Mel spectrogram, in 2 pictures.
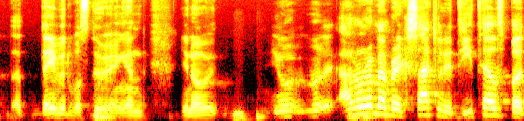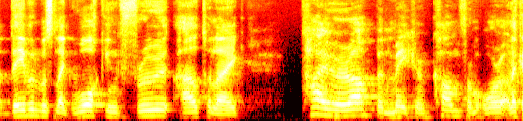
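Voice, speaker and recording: A man at a mid-range pitch answers viewer questions on a live stream. His talk is loose and profane, packed with "like" and restarts. It sounds like unscripted, offhand chat. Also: darkish tone. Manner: casual, profane, heavy filler words. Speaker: live Q&A host. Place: in Warsaw.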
